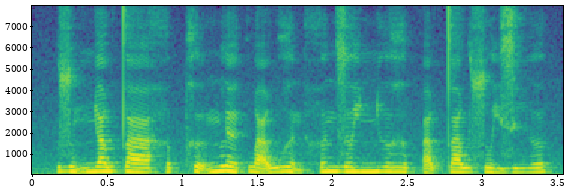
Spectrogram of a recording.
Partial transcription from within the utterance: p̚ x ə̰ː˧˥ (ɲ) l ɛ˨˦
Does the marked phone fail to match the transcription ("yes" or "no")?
yes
